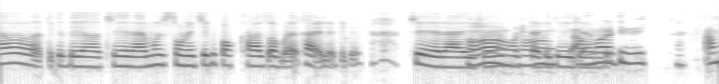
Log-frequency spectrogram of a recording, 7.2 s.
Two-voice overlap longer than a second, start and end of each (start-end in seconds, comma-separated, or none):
4.7-6.2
